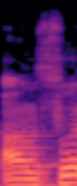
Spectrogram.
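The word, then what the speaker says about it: answer: okay, अगला word है आंसर, दोस्तों यहाँ पे डब्ल्यू साइलेंट होता है, आंसर नहीं पढ़ना है, आंसर,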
